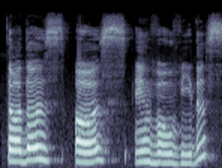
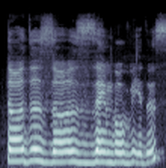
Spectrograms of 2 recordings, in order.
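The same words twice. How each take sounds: First: The words are said separately, without linking. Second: The words run together with linking z sounds.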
